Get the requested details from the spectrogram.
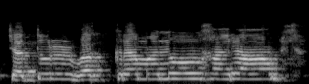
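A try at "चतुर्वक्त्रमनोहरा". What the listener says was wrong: I heard it as Vakra once or twice. So please practice Bhagini.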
